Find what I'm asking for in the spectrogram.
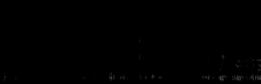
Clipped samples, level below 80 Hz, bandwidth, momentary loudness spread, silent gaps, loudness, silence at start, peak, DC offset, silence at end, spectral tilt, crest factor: under 0.1%; under -90 dBFS; 8.2 kHz; 6 LU; none; -66 LUFS; 0.05 s; -44 dBFS; under 0.1%; 0 s; -5 dB/octave; 22 dB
